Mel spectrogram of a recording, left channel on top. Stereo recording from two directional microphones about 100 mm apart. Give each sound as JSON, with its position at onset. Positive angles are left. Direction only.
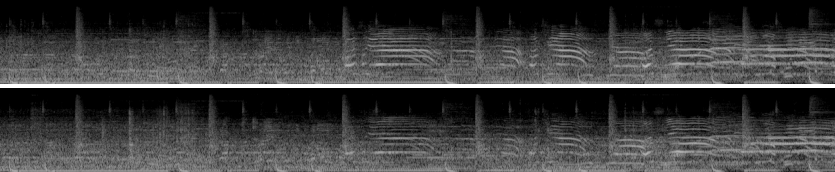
{"t": 3.8, "sound": "music", "side_deg": 35}
{"t": 5.5, "sound": "music", "side_deg": 35}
